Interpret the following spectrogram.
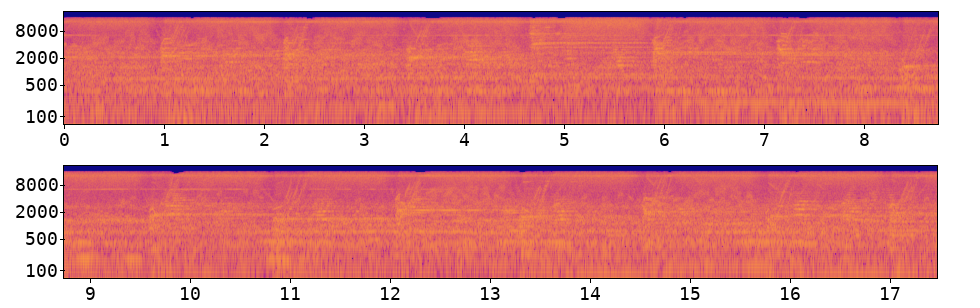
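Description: Experimental electronic noise music made on synthesizers: a dense, hissing wall of sound over low held drone tones that shift in pitch every second or two, at a steady loudness.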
